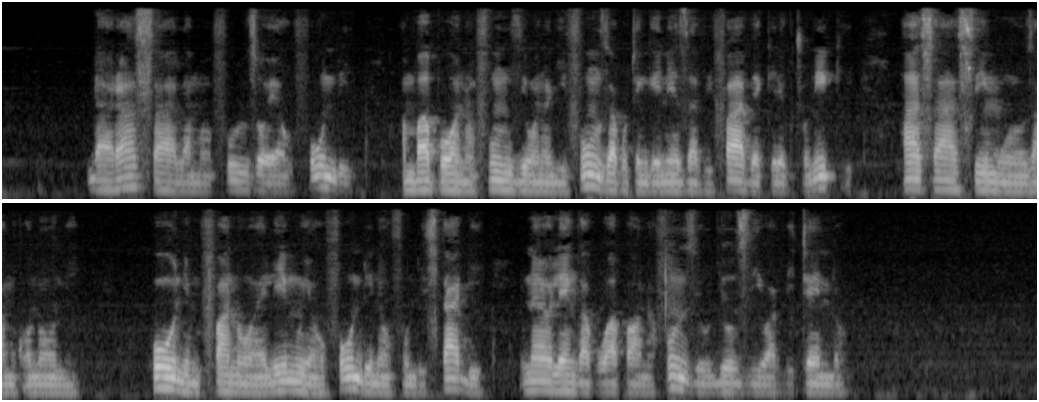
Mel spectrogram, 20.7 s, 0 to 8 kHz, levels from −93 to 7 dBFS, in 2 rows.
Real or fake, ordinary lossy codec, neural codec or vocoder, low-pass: real; MP3, 48 kbps; none; 7.2 kHz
